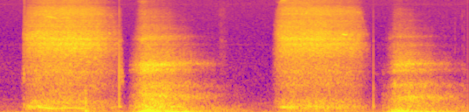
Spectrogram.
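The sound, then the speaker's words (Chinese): Two slow, deep breaths: each is a long airy inhale followed by a heavier, louder exhale, with an even rhythm and no talking. “让我们闭上眼睛，深呼吸两次，”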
